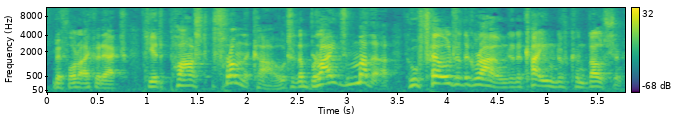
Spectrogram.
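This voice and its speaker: An actor playing a zealous, self-important exorcist priest in a radio drama, speaking in a pompous, theatrical way. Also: male voice, on the high side, sing-song, normal speed, a bit bright. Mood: dramatic.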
